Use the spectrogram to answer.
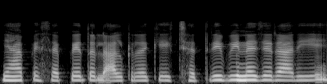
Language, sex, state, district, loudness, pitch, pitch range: Hindi, female, Bihar, Gaya, -17 LUFS, 190 Hz, 185-200 Hz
